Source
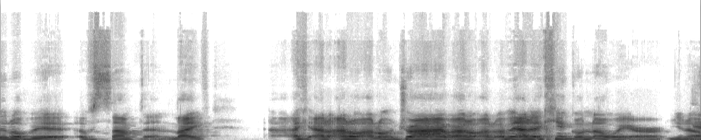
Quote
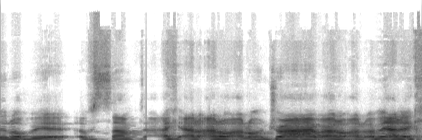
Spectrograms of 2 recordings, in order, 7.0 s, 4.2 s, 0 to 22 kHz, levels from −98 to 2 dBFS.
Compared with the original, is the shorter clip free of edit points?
no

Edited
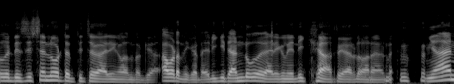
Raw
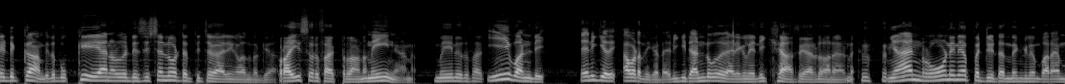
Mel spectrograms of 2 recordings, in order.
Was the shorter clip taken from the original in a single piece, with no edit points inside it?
no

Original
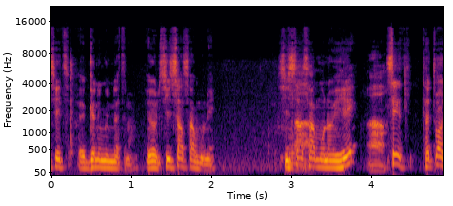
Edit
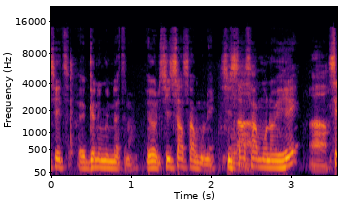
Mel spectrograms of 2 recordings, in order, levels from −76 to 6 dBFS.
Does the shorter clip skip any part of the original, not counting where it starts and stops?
yes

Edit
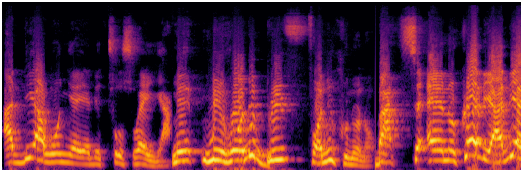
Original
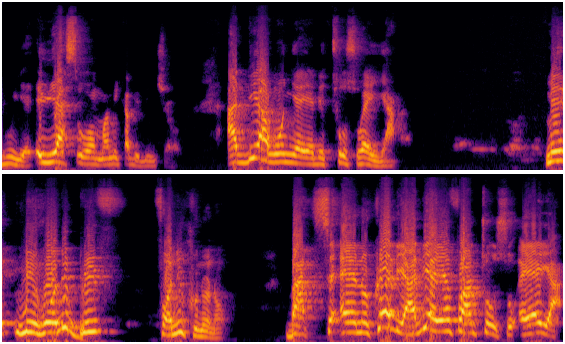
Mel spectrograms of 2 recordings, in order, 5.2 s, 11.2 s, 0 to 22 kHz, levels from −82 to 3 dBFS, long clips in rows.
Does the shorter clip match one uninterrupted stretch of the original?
no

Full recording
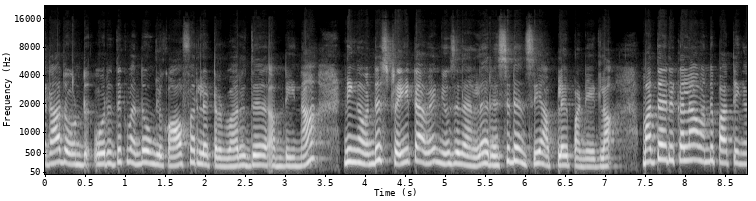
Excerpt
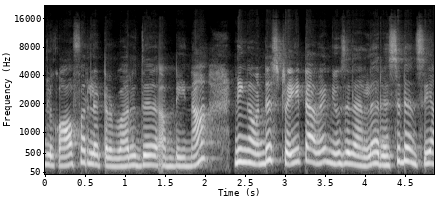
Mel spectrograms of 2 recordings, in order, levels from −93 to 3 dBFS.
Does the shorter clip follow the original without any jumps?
yes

